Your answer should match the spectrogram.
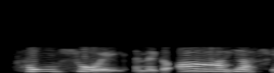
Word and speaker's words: feng shui: the way it is pronounced in China, where it's more like F-O-N-G-S-O-Y, feng shui.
